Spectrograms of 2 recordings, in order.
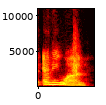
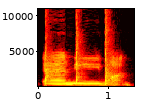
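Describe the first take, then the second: First: Said in the usual way. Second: "anyone" in three separate beats, an-y-one; split into syllables. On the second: Shown as a demonstration. Teacher counts syllables for class, "anyone" broken in three. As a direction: clap out "anyone" beat by beat. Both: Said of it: "your words are broken apart by".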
